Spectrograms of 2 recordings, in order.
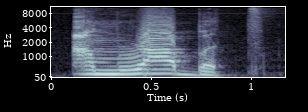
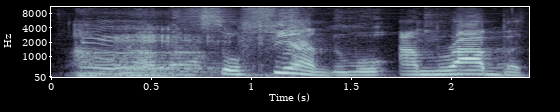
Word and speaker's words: Amrabat: Amrabat. Amrabat. When I talk about languages, okay, touch on it. Sofian. I think only lay. Amrabat.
